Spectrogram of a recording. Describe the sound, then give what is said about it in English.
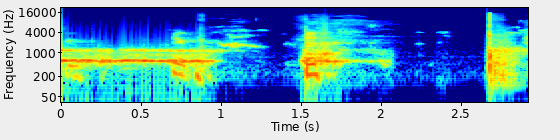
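A dog barks three times in separate bursts, the first a longer, drawn-out bark and the next two short and sharp, with brief silences between and no talking. “That was not my dog.”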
